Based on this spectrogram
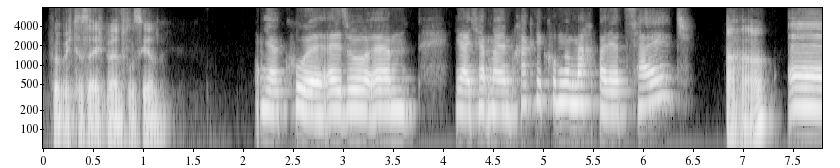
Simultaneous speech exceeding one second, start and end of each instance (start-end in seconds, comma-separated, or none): none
